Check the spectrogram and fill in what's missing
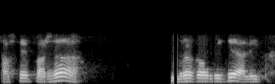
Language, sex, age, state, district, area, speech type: Nepali, male, 60+, West Bengal, Darjeeling, rural, conversation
